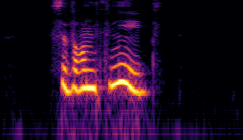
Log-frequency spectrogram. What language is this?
Kabyle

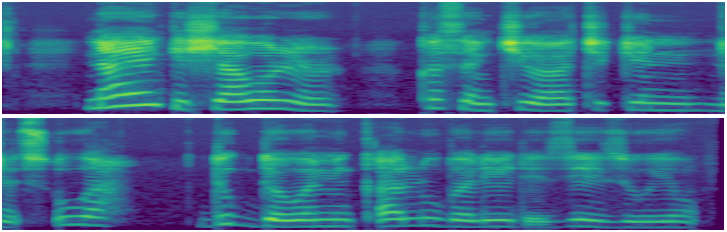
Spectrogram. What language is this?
Hausa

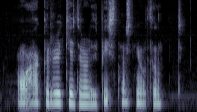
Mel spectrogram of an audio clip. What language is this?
Icelandic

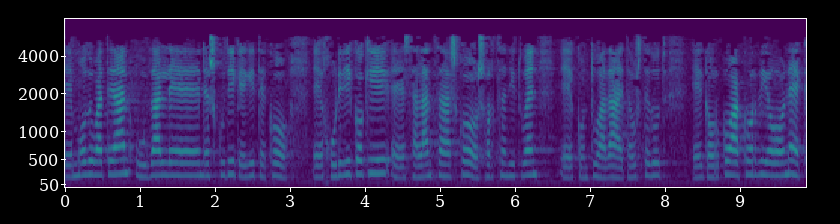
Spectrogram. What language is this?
Basque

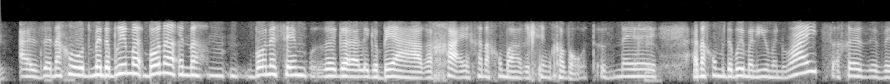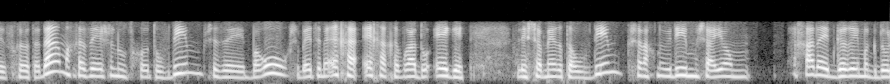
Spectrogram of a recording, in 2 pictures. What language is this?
Hebrew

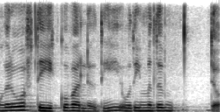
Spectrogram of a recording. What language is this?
Dogri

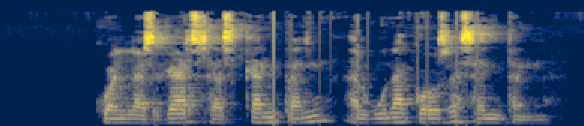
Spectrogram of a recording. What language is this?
Catalan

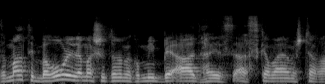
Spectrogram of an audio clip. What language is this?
Hebrew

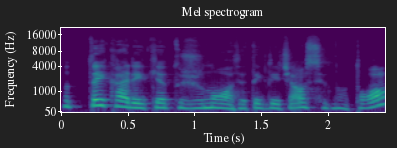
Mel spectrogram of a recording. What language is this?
Lithuanian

